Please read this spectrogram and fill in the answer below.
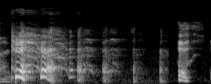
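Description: A man laughing heartily: a loud burst of laughter at the start, breaking into a string of short bursts that fade over the next second or so.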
